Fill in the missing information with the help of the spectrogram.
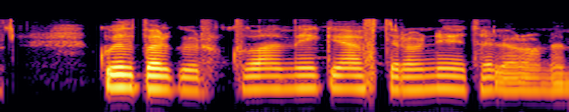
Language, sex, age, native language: Icelandic, male, 11, Icelandic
